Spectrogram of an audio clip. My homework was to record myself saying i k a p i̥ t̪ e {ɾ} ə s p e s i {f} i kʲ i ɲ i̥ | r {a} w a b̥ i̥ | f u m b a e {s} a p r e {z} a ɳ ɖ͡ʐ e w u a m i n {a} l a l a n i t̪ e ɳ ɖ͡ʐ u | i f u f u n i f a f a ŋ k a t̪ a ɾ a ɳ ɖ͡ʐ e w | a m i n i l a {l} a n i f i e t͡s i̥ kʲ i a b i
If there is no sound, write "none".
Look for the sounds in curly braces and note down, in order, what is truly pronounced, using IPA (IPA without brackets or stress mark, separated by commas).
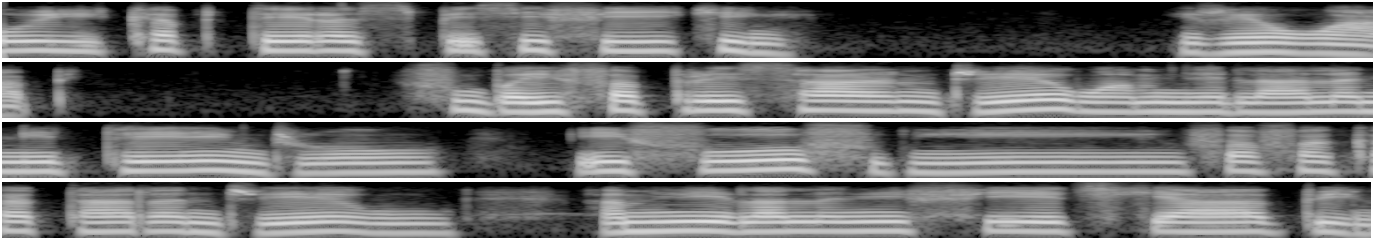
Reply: ɾ, f, e, f, s, i, l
